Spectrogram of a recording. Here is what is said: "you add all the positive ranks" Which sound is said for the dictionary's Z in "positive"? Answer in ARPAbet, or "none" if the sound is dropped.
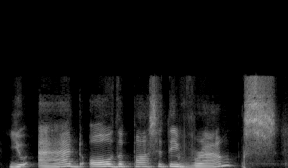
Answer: S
